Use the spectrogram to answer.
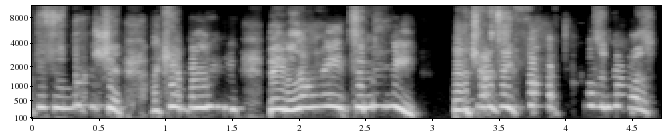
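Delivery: high-pitched imitated rant; hammed-up outrage, voice way up; irate client. Client yells about a five thousand dollar fee, high mock rant. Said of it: "he is going ballistic".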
